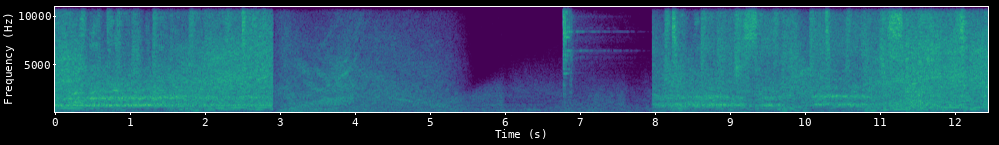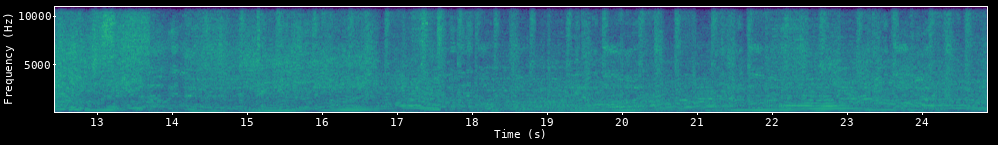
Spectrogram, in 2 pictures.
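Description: A 3-litre twin-turbo straight-six car with 335 horsepower drifts in Forza Horizon 4, engine revving and rising in pitch through gear changes while tires squeal and skid loudly, with a brief lull partway through.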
